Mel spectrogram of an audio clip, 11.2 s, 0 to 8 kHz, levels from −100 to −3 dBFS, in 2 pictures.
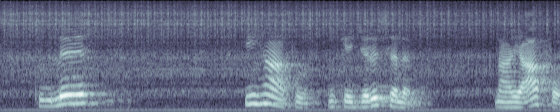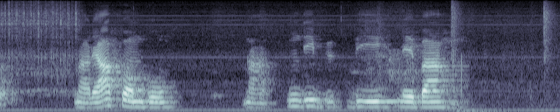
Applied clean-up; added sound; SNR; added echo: none; Camera; 18 dB; none.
